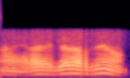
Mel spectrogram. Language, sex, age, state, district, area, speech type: Malayalam, male, 18-30, Kerala, Idukki, rural, conversation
